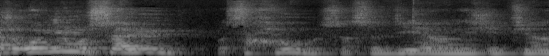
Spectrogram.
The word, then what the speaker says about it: Sahu: Ça s'écrit Sahu, S-A-H-U ou S-A-H-O-U. Sahou, c'est la barque céleste chez les Égyptiens anciens.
